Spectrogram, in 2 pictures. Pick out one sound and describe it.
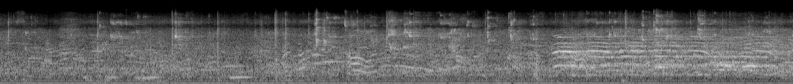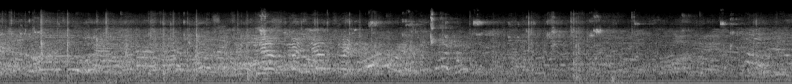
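A crowd cheers and shouts throughout a large echoing gym.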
